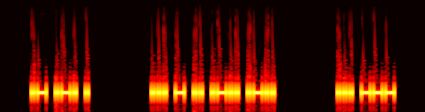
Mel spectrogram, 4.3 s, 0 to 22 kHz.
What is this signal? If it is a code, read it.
Morse code, heard as a keyed tone, about 40 wpm, 700 Hz. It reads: ARE STILL SO
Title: 3x Word-Spacing - Sentences from Top 400 Words - 40wpm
